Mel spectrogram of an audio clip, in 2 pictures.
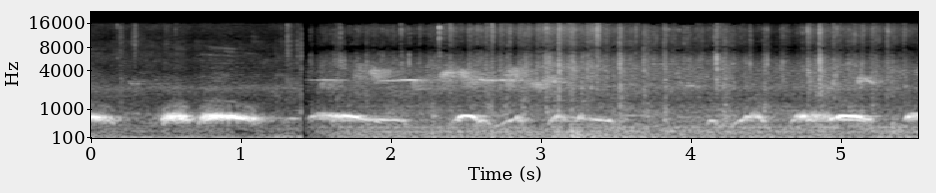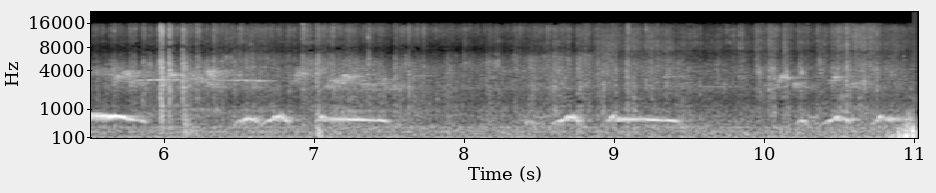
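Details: Young Malaysian-line spotted dove, two months old, 'chiêu di chuyển' style: low, hollow coos, loudest at first, then softer and spaced out, with faint higher chirps from other birds behind.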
